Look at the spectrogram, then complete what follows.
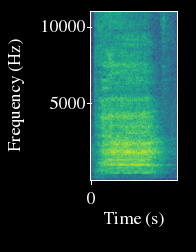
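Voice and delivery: high piercing scream. Retold or imitated. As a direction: shriek the name. Screaming mid-throw.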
